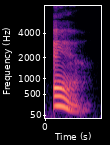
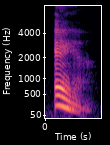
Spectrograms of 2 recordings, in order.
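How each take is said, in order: The two takes are said the same way.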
